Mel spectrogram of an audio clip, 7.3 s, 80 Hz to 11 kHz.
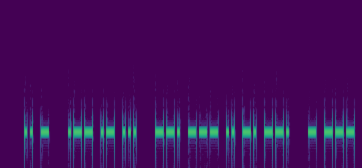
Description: Morse code, heard as a keyed tone, about 22 wpm, 700 Hz. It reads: IT WAS GOING TO
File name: practice / 22wpm / Sentences with 4-Word Phrases - 22wpm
